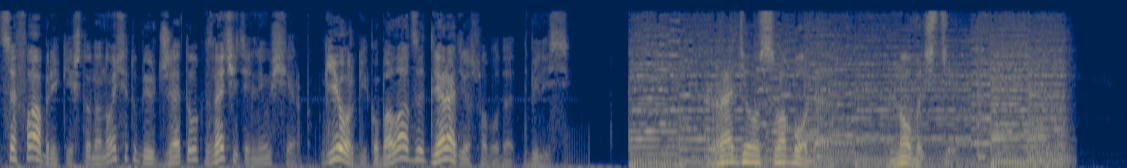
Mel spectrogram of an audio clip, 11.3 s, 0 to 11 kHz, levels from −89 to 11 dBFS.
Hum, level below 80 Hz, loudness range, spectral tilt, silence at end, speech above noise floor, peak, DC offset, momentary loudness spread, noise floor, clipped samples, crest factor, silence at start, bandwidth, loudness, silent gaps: none; -48 dBFS; 3 LU; -5 dB/octave; 0.55 s; 46 dB; -10 dBFS; under 0.1%; 15 LU; -76 dBFS; under 0.1%; 20 dB; 0 s; 8.8 kHz; -30 LUFS; none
